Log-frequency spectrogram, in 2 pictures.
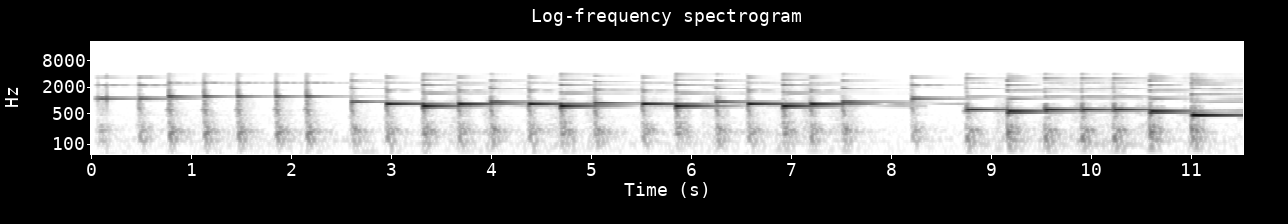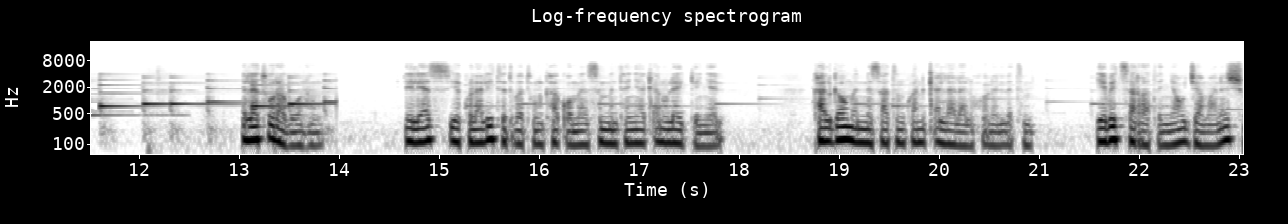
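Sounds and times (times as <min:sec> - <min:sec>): slow keyboard melody: 0:00.0 - 0:14.0, 0:15.1 - 0:23.0.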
